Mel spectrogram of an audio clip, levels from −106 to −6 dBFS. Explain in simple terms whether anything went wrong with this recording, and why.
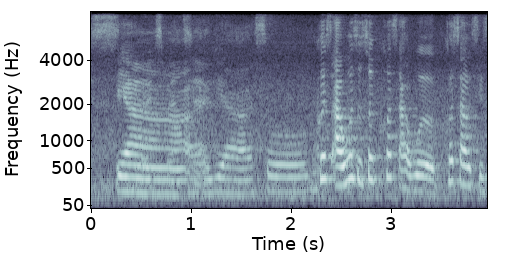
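Nothing went wrong: no audible technical faults anywhere in the recording.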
